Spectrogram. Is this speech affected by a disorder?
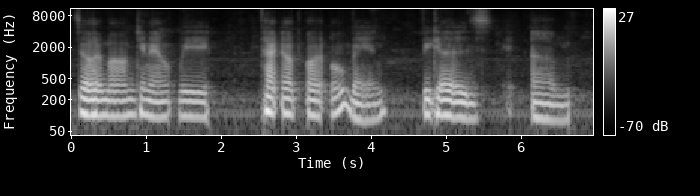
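Yes: spinal muscular atrophy.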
